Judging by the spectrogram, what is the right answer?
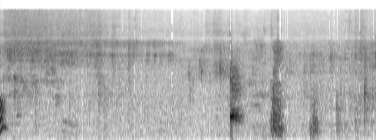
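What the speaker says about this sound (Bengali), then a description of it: "সর্ষের তেল গরম হয়ে গেছে। এবার একটা একটা করে আমি নুন হলুদ মাখানো পমফ্রেট মাছগুলোকে কড়ার মধ্যে দিয়ে দেব।" Salted, turmeric-rubbed pomfret fish fry in hot mustard oil in a kadai, giving a continuous hissing sizzle with a few sharper bursts and crackles partway through as the pieces settle.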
